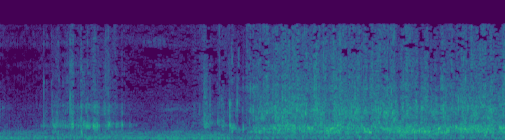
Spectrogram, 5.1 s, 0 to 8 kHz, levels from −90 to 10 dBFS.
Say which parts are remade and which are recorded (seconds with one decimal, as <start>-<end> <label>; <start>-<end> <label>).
0.0-0.7 remade; 0.7-5.1 recorded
